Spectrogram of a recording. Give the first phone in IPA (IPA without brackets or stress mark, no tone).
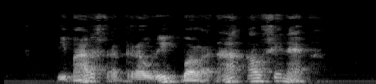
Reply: d̪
